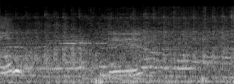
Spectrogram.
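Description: People talking, with brief voiced phrases, over a steady background of street traffic noise.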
